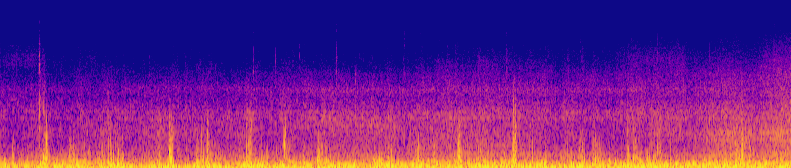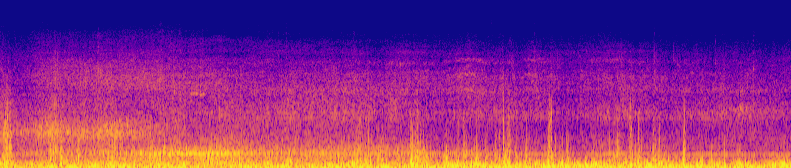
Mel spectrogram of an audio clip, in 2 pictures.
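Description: Wind rumbling on the microphone of a camera on a moving bicycle, steady and low, with scattered light clicks. From a little past halfway a steady engine hum joins and carries on to the end.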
